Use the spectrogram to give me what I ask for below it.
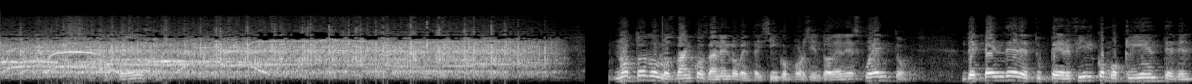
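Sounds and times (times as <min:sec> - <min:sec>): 
audience applause: 0:00.0 - 0:05.8
speech: 0:06.2 - 0:11.9.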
